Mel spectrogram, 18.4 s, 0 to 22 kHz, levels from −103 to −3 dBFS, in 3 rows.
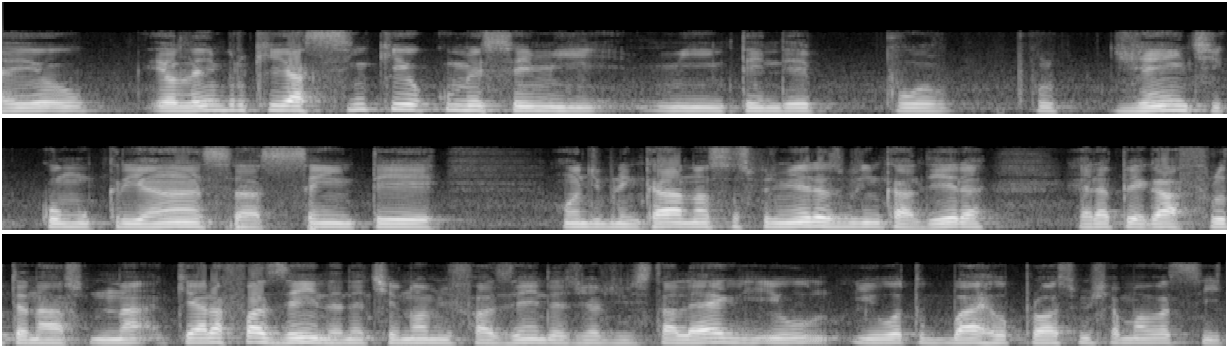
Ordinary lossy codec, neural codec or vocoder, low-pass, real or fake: none; none; 7.2 kHz; real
